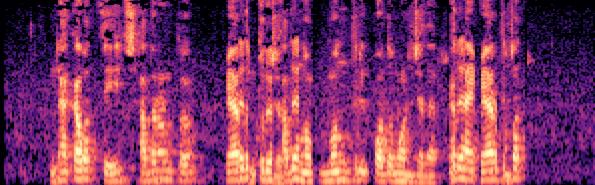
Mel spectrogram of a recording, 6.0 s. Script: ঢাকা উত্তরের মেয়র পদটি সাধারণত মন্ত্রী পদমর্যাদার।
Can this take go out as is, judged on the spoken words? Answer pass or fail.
fail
